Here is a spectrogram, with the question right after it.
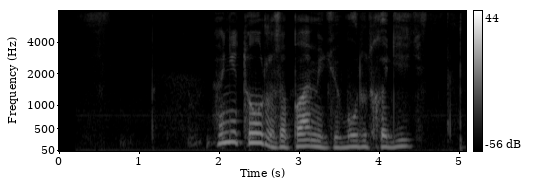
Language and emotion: Russian, sad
